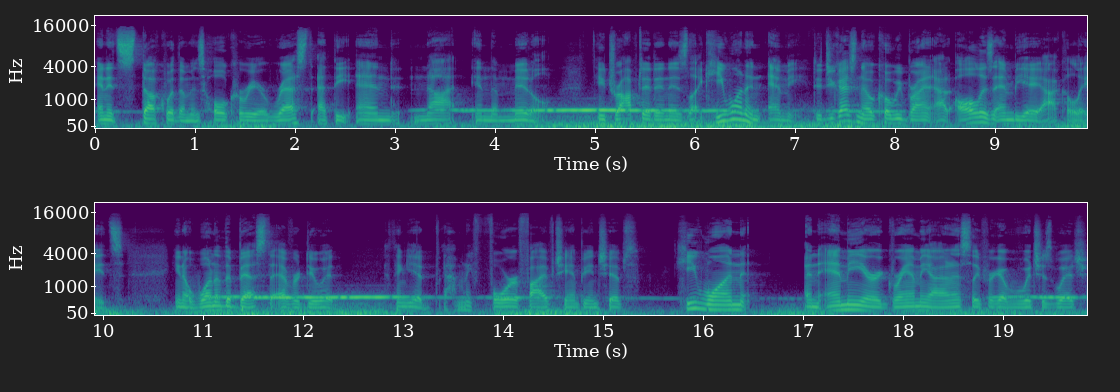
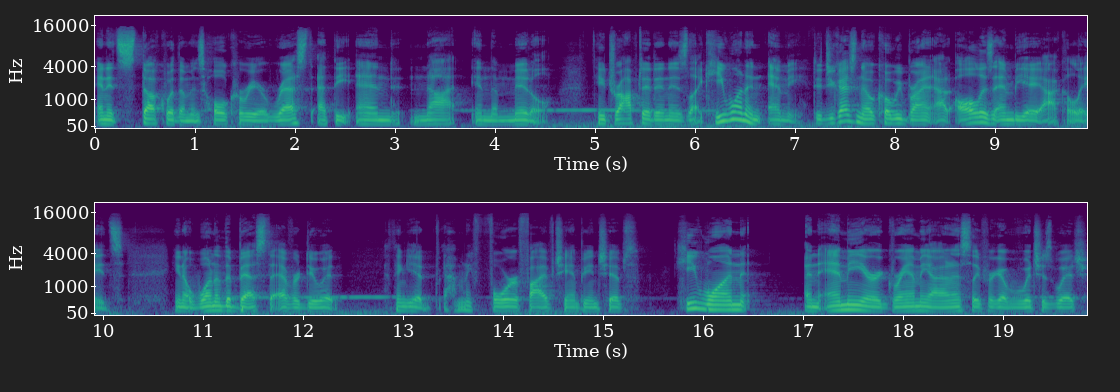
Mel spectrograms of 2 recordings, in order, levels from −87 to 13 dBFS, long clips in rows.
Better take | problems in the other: second | wind noise on the microphone; heavy; 1 dB above the speech; occasional gusts in the second

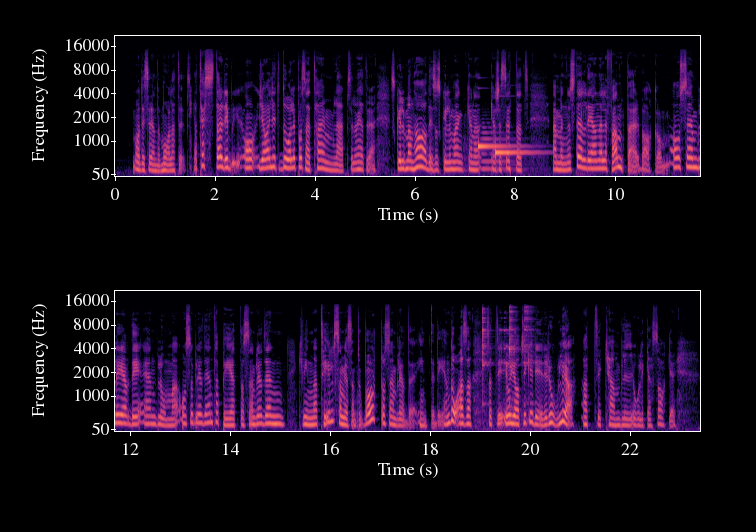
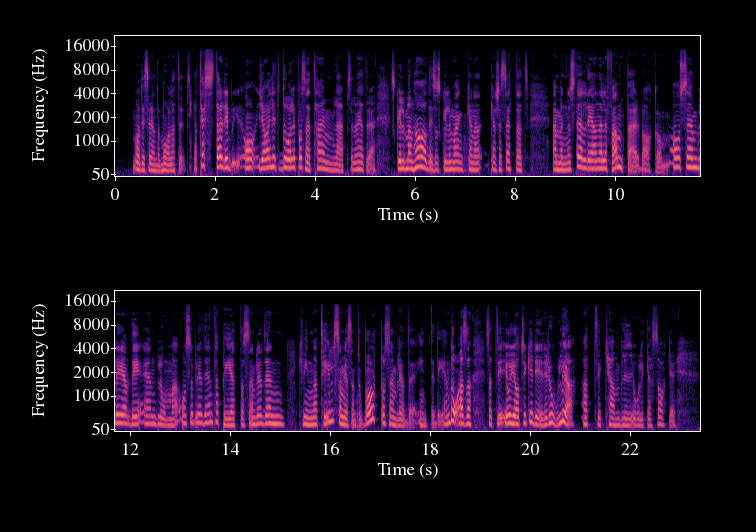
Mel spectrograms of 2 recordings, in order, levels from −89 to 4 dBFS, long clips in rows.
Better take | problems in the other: second | phone ringing; loud; from 7.5 to 8.5 s; peak 5 dB above the speech // clattering dishes; noticeable; at 19 s; peak 4 dB below the speech

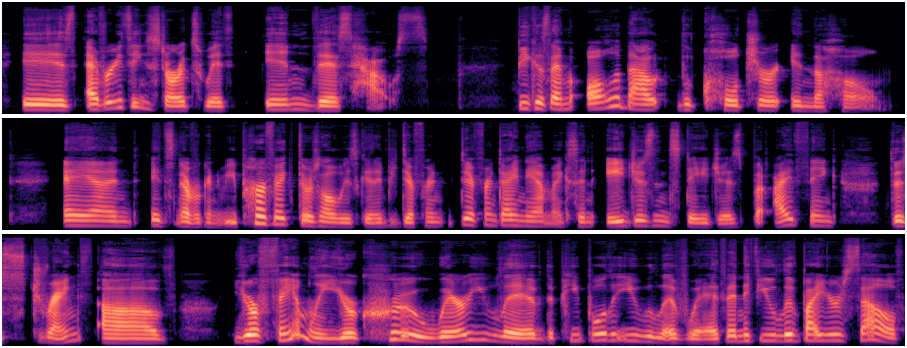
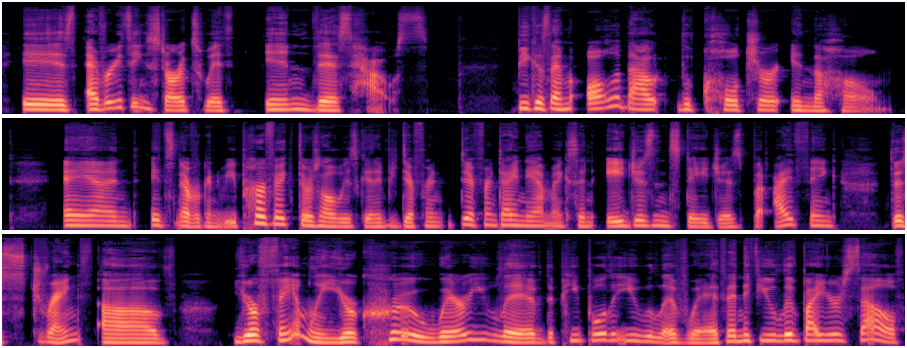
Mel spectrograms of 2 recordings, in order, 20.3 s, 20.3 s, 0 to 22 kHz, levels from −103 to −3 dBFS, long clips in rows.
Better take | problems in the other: second | thin; somewhat; fading below 300 Hz

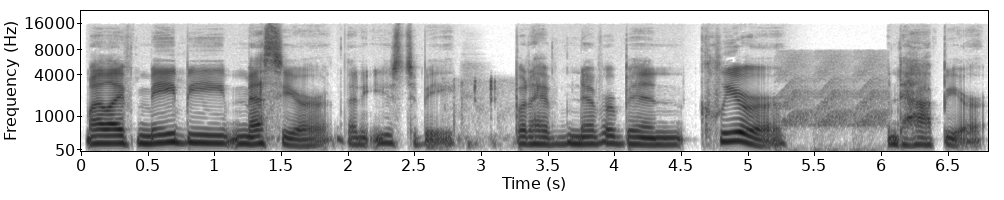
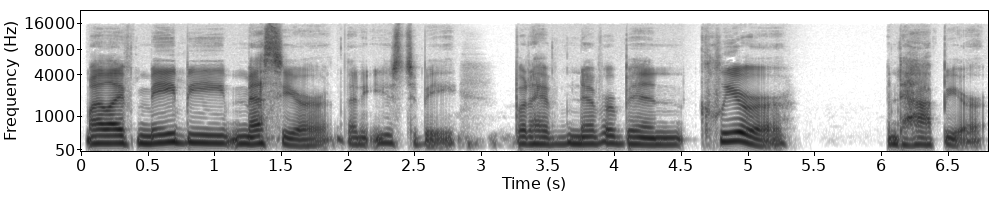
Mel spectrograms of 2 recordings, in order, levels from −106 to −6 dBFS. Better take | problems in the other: second | phone ringing; faint; at 3 s; peak 15 dB below the speech // alarm; faint; at 5 s; peak 15 dB below the speech

